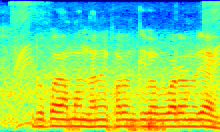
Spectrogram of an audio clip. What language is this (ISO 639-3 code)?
ben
